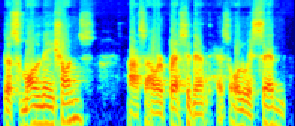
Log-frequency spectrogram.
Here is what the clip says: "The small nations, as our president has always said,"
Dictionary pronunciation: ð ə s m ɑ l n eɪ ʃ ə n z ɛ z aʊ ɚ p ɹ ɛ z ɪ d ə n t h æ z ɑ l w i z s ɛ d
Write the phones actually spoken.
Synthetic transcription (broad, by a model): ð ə s m ɑ l n eɪ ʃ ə n s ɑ s aʊ ɚ p ɹ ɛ s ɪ d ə n t h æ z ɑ l w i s ɛ d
